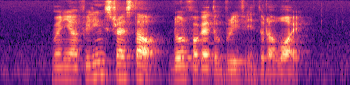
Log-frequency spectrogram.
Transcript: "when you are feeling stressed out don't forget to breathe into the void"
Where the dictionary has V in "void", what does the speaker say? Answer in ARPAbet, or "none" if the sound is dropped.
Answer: W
